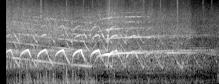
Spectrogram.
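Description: Police car sirens on a wet highway: one in a fast yelp of about four rising-and-falling sweeps a second, then a long steady tone, with a second siren sliding slowly down in pitch. The sirens fade toward the end over the rumble of traffic on the wet road.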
